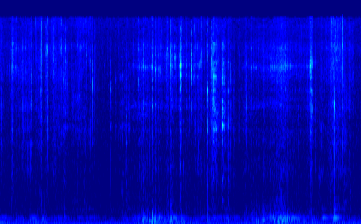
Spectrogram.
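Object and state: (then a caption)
Bar soap being shaved with a blade. A solid, rounded bar of dry pink soap held in the hand is shaved into curls with a metal utility blade. The result is a run of soft, crisp scraping and crinkling strokes with bright, quick clicks, over a steady low hum that swells slightly with the firmer cuts.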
